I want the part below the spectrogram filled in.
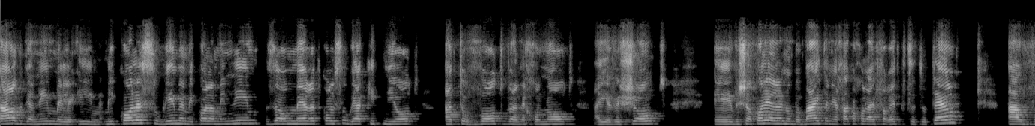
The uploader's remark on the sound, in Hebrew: הקלטה של הרצאת זום.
